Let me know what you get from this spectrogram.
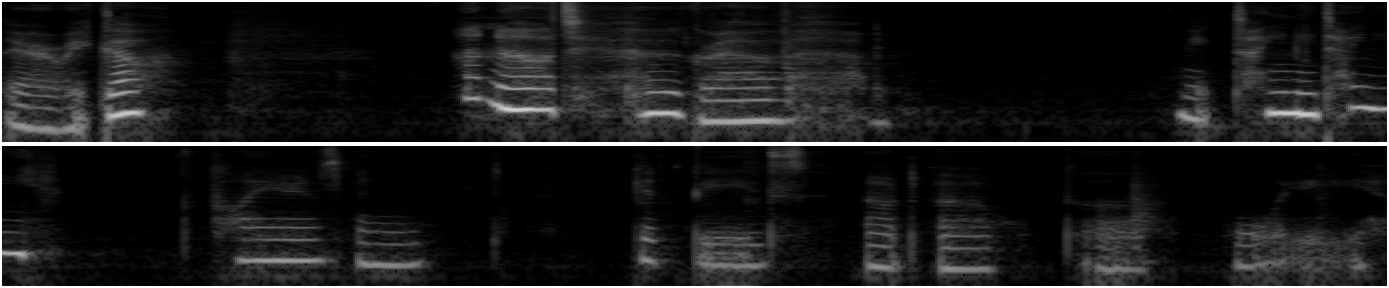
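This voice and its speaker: A woman playing a friendly, gently teasing mecha mechanic in an ASMR roleplay, soft-spoken and often whispering, murmuring reassurance as she works. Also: fairly high pitch, lively intonation, creaky, breathy edge, full character voice. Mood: gentle, focused. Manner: unhurried, murmuring reassurance while busy working.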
